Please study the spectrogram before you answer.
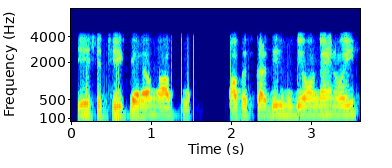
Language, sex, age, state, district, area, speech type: Urdu, male, 18-30, Uttar Pradesh, Saharanpur, urban, conversation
